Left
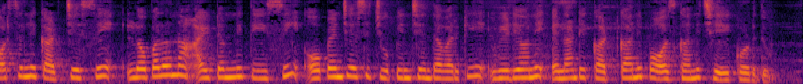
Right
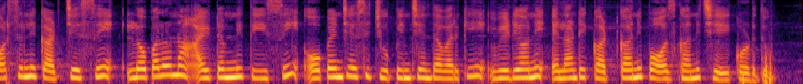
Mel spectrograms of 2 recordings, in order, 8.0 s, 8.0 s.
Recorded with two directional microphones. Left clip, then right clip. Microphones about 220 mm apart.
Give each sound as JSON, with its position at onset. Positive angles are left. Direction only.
{"t": 0.0, "sound": "a woman's voice", "side_deg": -50}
